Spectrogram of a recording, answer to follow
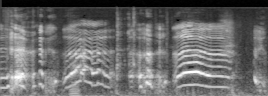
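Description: A hungry baby crying in a string of wails that each rise and fall, the longest and loudest near the end.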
